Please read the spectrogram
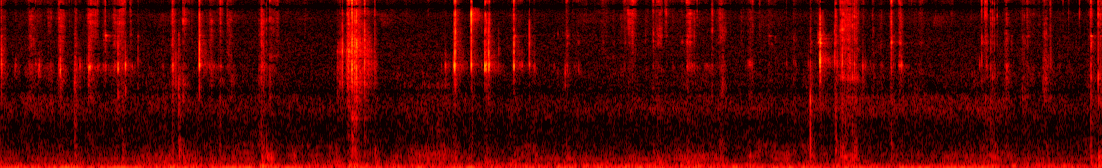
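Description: Small screws being turned in by hand into the steel top plate of a lathe crotch center: light metallic clicks and scrapes of fingers and metal parts, with a few sharper ticks, over a low steady hum.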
